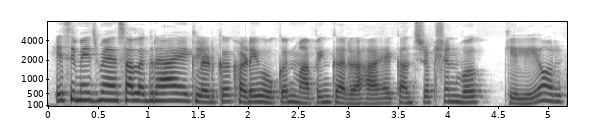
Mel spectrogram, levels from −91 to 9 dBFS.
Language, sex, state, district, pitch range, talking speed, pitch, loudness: Hindi, female, Jharkhand, Jamtara, 190-250 Hz, 230 wpm, 205 Hz, -16 LUFS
